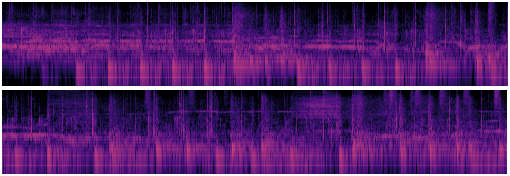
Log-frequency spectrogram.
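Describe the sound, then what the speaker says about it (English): A studio audience at a late-night comedy show cheers and claps for guests, a dense continuous crowd roar with applause and whoops, loud and sustained throughout with a host's voice over it. "can I have a round of applause for Naj and for Steven?"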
